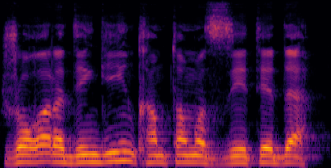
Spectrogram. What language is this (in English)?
Kazakh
